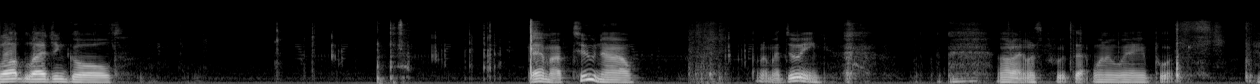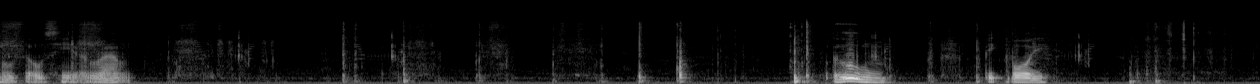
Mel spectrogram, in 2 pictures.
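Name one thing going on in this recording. Hard plastic card cases clack softly as they are handled and set down on a table.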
